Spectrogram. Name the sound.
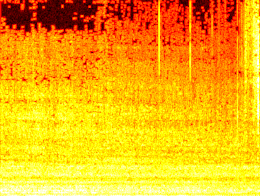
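tractor passing by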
